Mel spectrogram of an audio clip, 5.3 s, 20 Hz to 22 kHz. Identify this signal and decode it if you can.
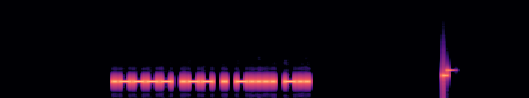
Morse code, heard as a keyed tone, about 36 wpm, 700 Hz. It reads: 1WE6D
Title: Five Challenging Letter-Number Combinations 35wpm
